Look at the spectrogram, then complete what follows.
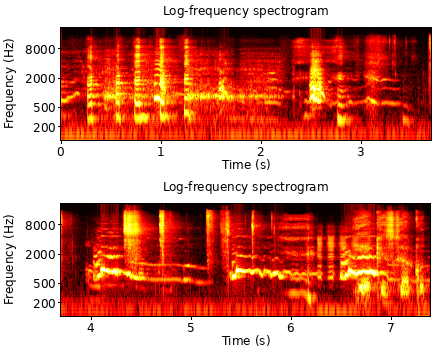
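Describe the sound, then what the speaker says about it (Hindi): A dog yips, barks and whimpers in short, uneven bursts close by, while people talk loudly over it and a low steady hum runs underneath. "ये किसका कुत्ता उठा के ले आया?"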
